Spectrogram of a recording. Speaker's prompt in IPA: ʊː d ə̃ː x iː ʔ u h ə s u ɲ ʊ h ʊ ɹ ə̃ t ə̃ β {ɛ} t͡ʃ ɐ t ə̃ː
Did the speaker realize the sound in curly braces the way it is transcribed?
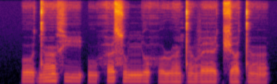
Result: no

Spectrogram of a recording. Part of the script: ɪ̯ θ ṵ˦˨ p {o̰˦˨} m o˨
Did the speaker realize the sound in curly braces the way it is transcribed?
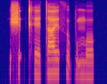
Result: no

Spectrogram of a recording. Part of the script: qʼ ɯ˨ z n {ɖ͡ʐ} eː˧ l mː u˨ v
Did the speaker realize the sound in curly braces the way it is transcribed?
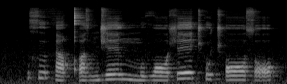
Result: no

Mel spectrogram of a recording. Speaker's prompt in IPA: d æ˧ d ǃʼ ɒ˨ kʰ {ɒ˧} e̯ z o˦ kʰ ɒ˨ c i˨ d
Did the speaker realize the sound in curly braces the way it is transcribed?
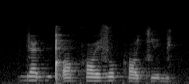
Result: yes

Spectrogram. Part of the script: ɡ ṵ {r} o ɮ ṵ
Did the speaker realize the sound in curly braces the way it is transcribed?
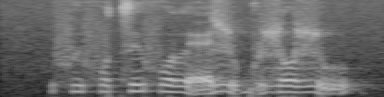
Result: no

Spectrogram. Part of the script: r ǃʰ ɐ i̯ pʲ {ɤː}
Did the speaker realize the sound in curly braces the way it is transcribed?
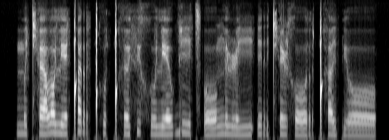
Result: no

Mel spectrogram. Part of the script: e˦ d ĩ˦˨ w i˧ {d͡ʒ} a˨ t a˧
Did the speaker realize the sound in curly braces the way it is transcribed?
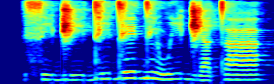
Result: yes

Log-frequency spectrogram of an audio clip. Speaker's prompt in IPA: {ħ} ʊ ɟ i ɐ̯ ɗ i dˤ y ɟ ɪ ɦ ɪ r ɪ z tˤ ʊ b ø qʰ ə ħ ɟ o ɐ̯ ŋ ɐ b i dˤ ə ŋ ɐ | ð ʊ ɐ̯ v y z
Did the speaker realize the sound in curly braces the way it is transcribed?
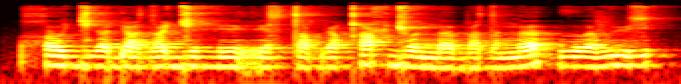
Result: no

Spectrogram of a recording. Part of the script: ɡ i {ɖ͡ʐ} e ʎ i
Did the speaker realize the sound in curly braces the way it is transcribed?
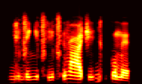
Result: no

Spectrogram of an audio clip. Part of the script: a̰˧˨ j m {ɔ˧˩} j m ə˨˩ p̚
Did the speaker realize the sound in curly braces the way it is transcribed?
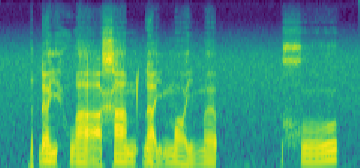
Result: yes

